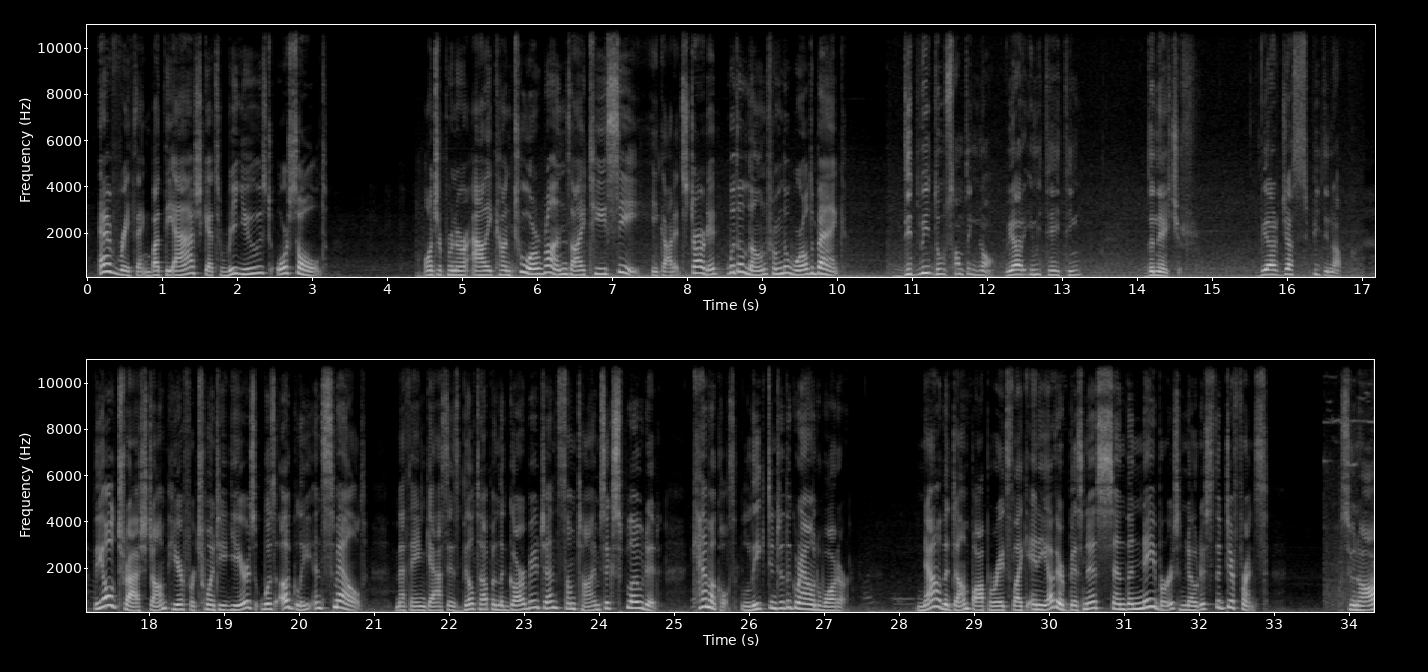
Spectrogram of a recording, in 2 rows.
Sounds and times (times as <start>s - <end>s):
Speech: 0.2s - 3.2s, 4.5s - 10.1s, 10.8s - 13.3s, 14.1s - 14.8s, 15.6s - 32.9s, 33.9s - 34.3s.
